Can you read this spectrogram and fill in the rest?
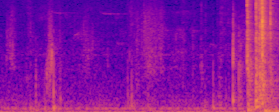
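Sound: footsteps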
